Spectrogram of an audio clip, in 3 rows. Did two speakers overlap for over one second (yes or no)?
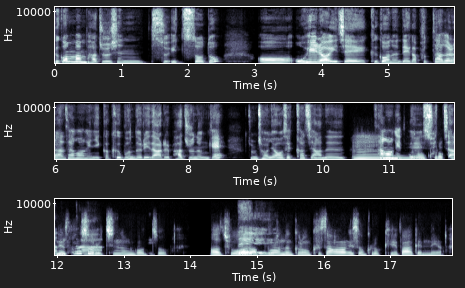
yes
